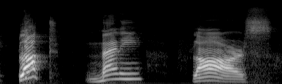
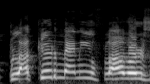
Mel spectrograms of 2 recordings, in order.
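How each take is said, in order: First: Plucked is said with one syllable. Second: Plucked is said with two syllables. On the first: The speaker calls it right. "He प्लक्ड many flowers" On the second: The speaker calls it wrong. "प्लकड many flowers नहीं"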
